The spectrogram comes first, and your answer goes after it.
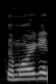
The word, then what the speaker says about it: Glamorgan: um a graduate of the University of Glam I'm sorry if I'm gonna mispronounce this. Is it Glamorgan? Okay, I was gonna say Glamorgan. Glamorgan in Wales where he earned his degree in theater, media, and drama.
